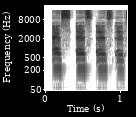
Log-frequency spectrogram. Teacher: Ujung lidah tuh ketemu sama gusi gigi depan yang bawah.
